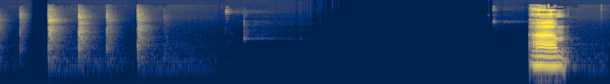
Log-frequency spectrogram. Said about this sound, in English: I'm surprised foot clapping never really got popular. You hear really nice slaps out of the bottom of your foot.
